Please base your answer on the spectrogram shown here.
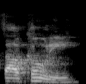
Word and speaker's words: Falcone: Todd Falcone called me yesterday. And I never knew that's how you pronounce his name. It's kind of like Nike or Nike, right?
